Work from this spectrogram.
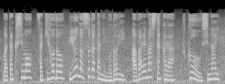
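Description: A gentle young dragon princess with a high voice, played by a woman in a radio drama. She speaks in refined, devoted, very courteous phrases. Some noise sits behind the voice. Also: expressive, unhurried. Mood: reassuring. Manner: refined, deferential, ladylike honorific speech. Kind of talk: Japanese radio drama acting.

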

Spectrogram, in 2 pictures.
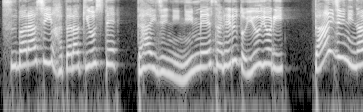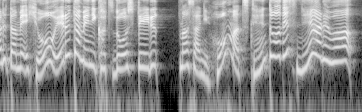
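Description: A woman playing a polite, sweet, girlish young female character in a comic radio drama, courteous and gently chiding in manner. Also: very high-pitched, expressive, normal speed. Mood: earnest.

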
